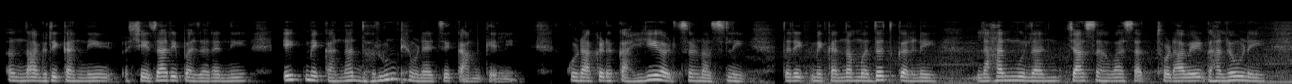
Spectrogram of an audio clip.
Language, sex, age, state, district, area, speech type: Marathi, female, 60+, Maharashtra, Kolhapur, urban, spontaneous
